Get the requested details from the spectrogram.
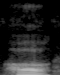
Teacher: लेकिन हा को बोलिए आप हा, तो आपके कंठ का 100% यूज हो रहा है, इसलिए ये क्या है, सघोष है। तो आप ध्यान रखेंगे तीनों सा अघोष हैं और हा क्या है, सघोष है।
